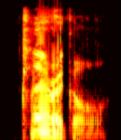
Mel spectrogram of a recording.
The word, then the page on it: clerical: British English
